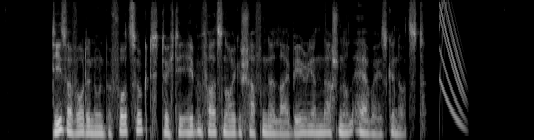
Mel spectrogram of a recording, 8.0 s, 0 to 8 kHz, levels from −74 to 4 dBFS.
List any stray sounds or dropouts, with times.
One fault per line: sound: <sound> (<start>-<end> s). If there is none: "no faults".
sound: chirp (6.6-7.0 s)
